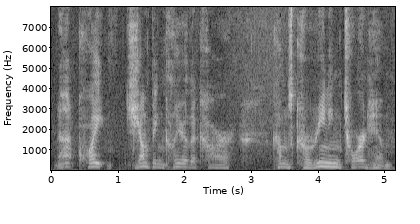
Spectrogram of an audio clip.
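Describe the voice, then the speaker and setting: Male solo game master, slow and gravelly, improvising narration haltingly over faint noise. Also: on the high side, animated. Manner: halting, improvised, thinking aloud. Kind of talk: narrating a solo tabletop role-playing game.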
